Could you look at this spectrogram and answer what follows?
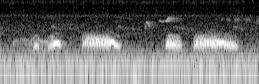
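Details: Spotted dove, a wild field bird with a black-spotted neck collar, at a ground-decoy trap giving soft stuttered notes and a long coo, then a short coo and another long drawn coo, faint chirps of small birds around.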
